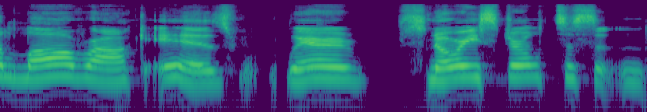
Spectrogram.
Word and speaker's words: Sturluson: So literally, like, where the Law Rock is, where Snorri Sturluson, I can't pronounce his name properly. I say Sturluson, but that's wrong, right? Sturluson.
